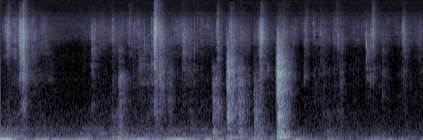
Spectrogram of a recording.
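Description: Paper masking tape being pulled and wrapped by hand around a wire flower stem: a series of short, soft crackles and rustles, with louder ones about two and four seconds in.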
